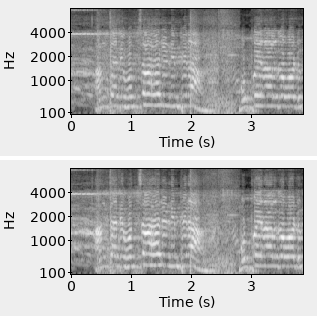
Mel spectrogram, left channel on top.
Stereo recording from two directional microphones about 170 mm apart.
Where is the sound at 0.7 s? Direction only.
5° left (ahead or behind).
